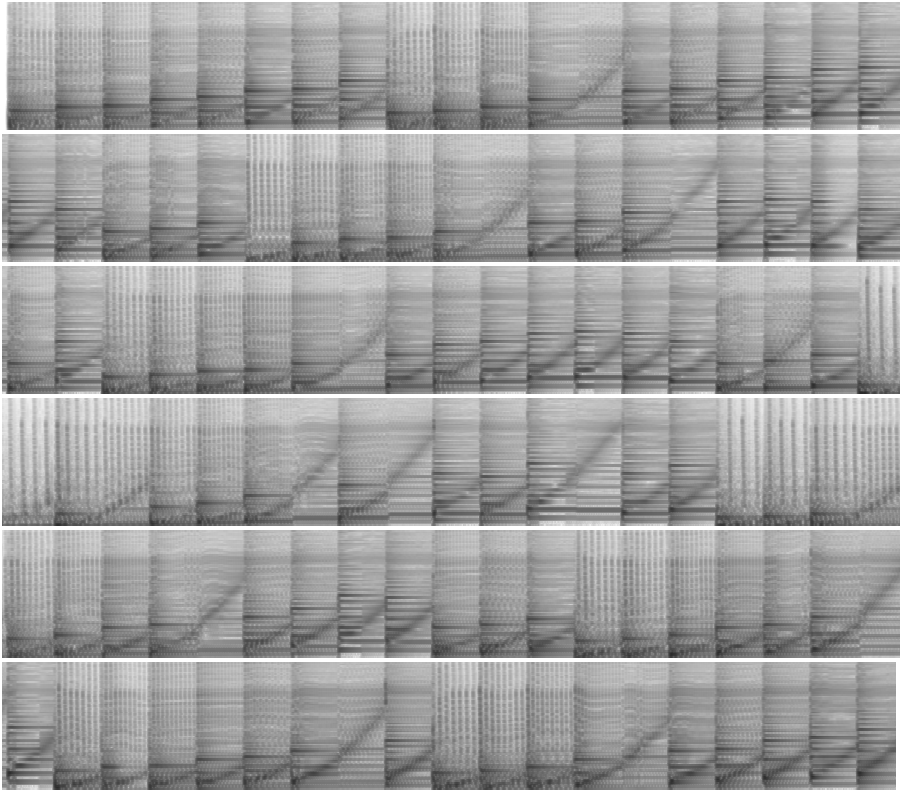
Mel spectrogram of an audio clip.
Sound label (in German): FM Sequenz; Behringer Proton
